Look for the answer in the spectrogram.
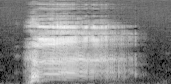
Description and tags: Zombie Hit
sound of a zombie getting hit
Hit, Undying, Zombie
